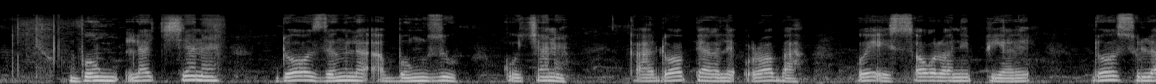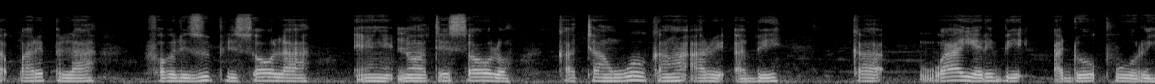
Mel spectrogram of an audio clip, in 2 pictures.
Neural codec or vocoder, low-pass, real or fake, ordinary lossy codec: vocoder, 48 kHz, 128 mel bands, Vocos; 10.8 kHz; fake; Opus, 32 kbps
